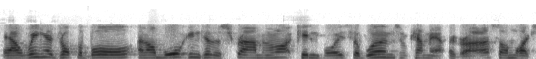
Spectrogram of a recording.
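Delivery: usual speaking voice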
